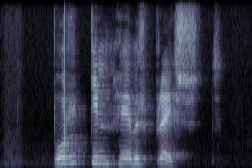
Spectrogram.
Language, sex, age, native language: Icelandic, male, 10, Icelandic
